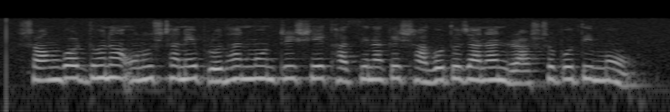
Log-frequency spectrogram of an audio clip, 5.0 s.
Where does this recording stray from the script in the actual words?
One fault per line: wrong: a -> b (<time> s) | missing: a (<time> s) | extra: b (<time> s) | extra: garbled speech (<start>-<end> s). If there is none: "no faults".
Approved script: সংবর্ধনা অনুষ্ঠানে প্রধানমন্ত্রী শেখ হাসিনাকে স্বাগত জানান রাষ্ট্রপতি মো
no faults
